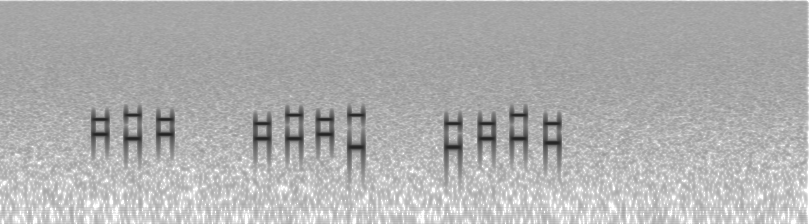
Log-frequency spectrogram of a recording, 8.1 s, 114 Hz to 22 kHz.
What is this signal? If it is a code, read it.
DTMF, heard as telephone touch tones, dialled by hand, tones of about 140 ms. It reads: 090 7903 1794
